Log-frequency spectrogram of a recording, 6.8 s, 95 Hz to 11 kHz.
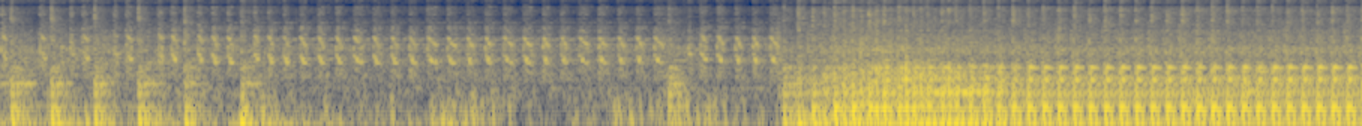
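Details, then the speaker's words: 1995 Kawasaki ZX-7 revived after water got into the engine, which was then filled with transmission fluid; muffler removed: cranking chugs give way to a loud, unmuffled, lumpy, uneven firing beat. Rough running. "As you guys can hear, it is not sounding amazing. I had to take the muffler off of it because when the water and everything got down this motor, I filled basically everything full of transmission fluid."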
